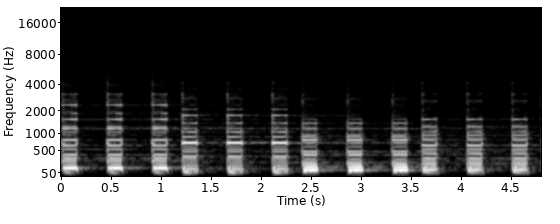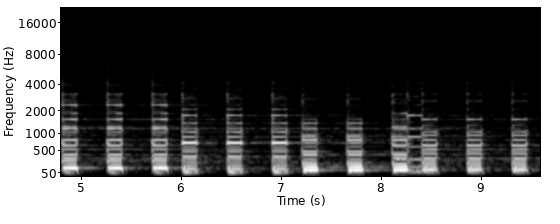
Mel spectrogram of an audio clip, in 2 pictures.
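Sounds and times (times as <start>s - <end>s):
organ playing bouncy pop chords in C minor: 0.0s - 9.5s.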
